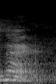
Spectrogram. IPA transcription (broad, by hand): ˈɪs ən ˈæt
